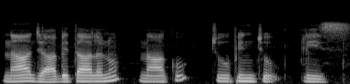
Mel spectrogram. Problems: none marked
